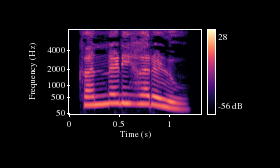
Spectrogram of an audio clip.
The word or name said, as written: ಕನ್ನಡಿಹರಳು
